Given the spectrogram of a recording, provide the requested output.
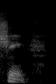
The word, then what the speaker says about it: Shein: Yeah, how do we pronounce that? Shein or Shine or Shein? Well, hey, however you want. Shane. I've not checked it out, but I heard it. There's one called Shein. We're being told it's pronounced Shein.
